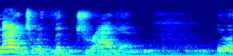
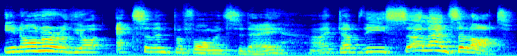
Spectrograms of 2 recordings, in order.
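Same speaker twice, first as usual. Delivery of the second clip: booming royal proclamation, higher and louder; solemn regal knighting; 7 semitones higher, 4 dB louder than usual. A narrator's reading. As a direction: proclaim it to the whole crowd. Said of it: "he cried".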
